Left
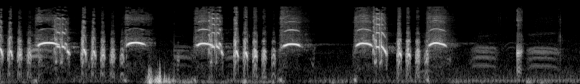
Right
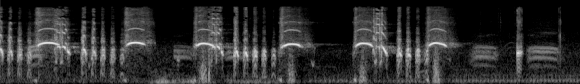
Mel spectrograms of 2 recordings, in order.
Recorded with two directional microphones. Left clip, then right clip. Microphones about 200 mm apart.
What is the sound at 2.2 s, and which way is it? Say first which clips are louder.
Squawk: even; 35° left (ahead or behind).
